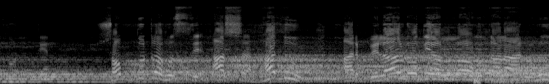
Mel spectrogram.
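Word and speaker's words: أشهد: উচ্চারণ করতে পারেন নাই সিনের জায়গায় তিনি সিন উচ্চারণ করতেন শব্দটা হচ্ছে আশহাদু আর বেলাল রাদিয়াল্লাহু তা'আলা আনহু উচ্চারণ করতেন আসহাদ সিন দিয়ে আশহাদু লেখা আর হযরত বেলাল রাদিয়াল্লাহু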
